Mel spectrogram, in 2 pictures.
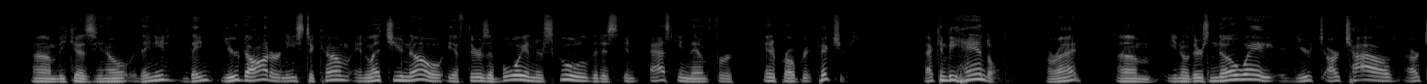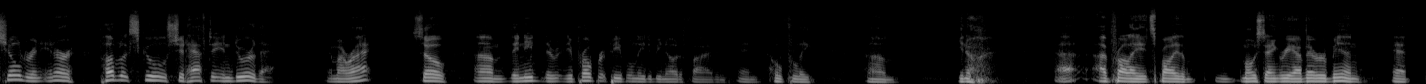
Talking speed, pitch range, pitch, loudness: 190 wpm, 135-175 Hz, 150 Hz, -34 LUFS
